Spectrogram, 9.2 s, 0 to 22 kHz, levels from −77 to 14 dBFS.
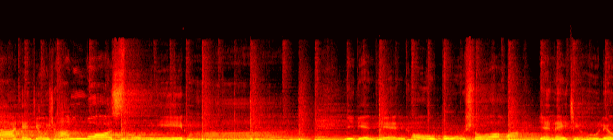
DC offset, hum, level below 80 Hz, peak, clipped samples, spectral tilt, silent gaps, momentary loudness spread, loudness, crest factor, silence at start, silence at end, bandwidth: under 0.1%; none; -26 dBFS; -2 dBFS; under 0.1%; -6 dB/octave; none; 7 LU; -17 LUFS; 14 dB; 0 s; 0 s; 16.5 kHz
